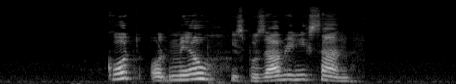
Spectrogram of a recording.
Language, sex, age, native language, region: Slovenian, female, 50-59, Slovenian, Drava region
